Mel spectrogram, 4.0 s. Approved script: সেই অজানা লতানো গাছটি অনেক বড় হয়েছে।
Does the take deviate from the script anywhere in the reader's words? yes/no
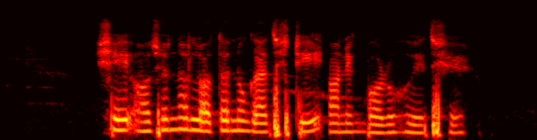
no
